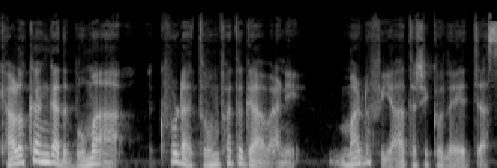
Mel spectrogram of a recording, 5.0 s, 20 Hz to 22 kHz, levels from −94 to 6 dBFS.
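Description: Short stalls from a late packet occur at 2.73–2.76, 3.17–3.20 and 3.60–3.63 s. Each time the jitter buffer ran dry, the receiver held the last speech sound for 20 ms, then resumed exactly where it stopped. Unlike packet loss, nothing is skipped; the speech is just pushed 20 ms later.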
